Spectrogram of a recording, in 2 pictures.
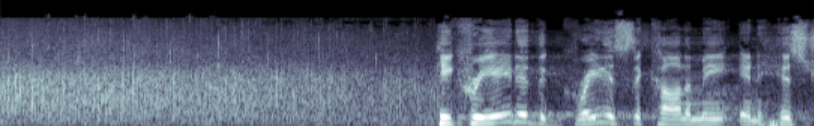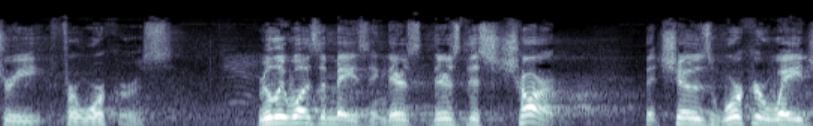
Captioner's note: cheers and applause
